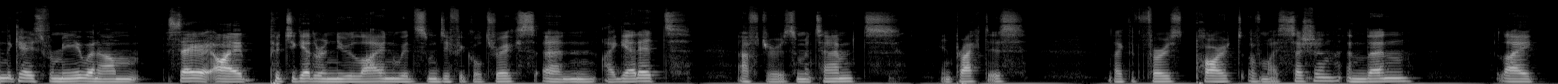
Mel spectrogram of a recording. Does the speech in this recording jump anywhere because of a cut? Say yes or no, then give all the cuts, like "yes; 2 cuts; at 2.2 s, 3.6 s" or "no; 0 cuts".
no; 0 cuts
